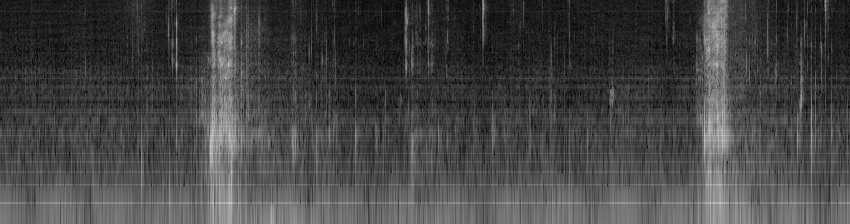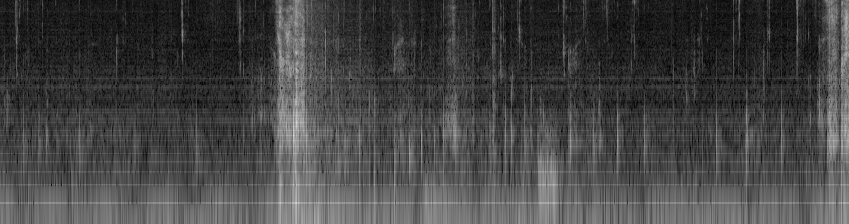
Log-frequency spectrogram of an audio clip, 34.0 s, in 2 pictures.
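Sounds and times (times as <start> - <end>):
chewing juicy fruit: 2.5 - 12.4, 13.2 - 33.9
juicy bites: 22.4 - 29.2.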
